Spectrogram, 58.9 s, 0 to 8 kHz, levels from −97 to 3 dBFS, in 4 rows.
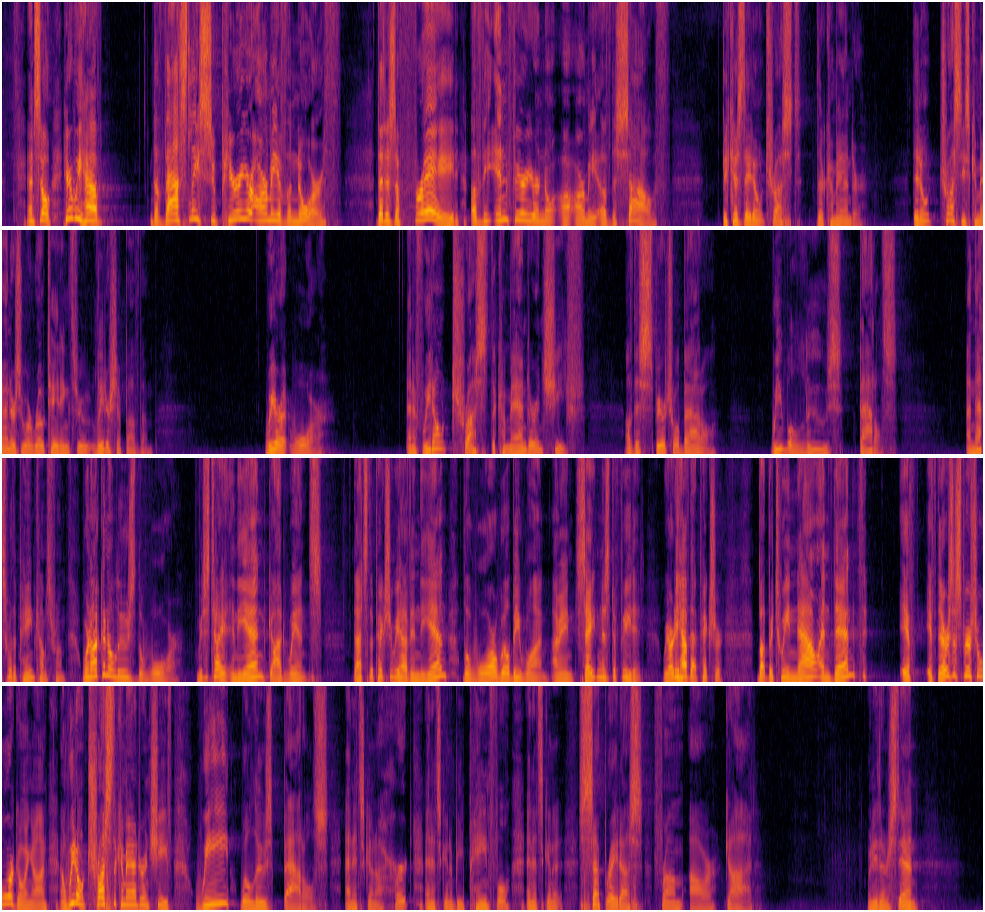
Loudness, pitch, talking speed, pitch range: -26 LUFS, 185 Hz, 160 wpm, 160-220 Hz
